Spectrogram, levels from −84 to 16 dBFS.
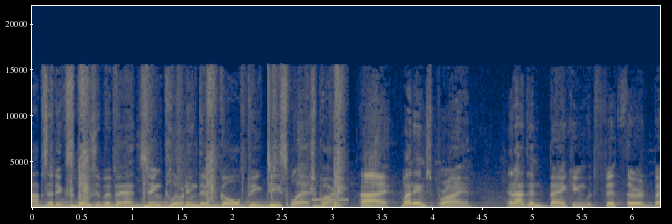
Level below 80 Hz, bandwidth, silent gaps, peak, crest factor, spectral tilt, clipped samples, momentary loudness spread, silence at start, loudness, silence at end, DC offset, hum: -26 dBFS; 16 kHz; none; -2 dBFS; 16 dB; -5.5 dB/octave; under 0.1%; 4 LU; 0 s; -18 LUFS; 0 s; under 0.1%; none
